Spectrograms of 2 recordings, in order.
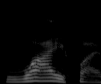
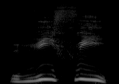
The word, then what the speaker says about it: wifi: And then there's a the the strange pronunciation of the word wifi. We say wifi, of course, right? But the Dutch say vi vi.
